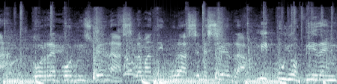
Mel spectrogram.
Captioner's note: non-english speech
